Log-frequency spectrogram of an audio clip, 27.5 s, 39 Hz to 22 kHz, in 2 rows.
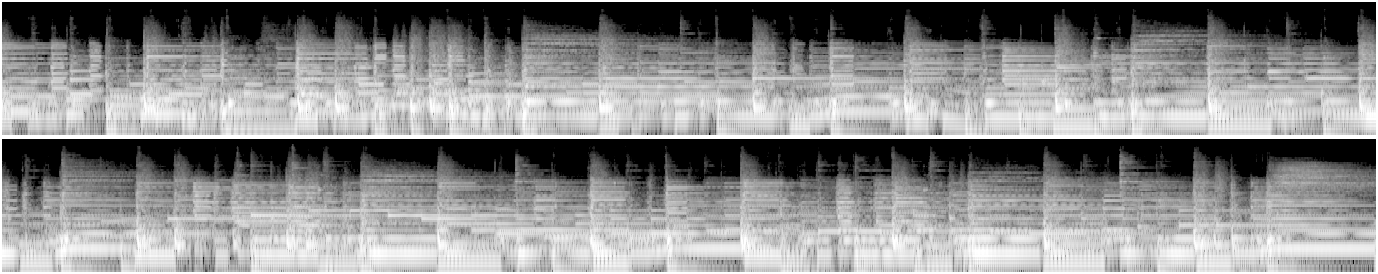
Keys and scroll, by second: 13.4 ctrl+z, 18.0-19.1 typing, 23.3 F9, 23.3 u.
